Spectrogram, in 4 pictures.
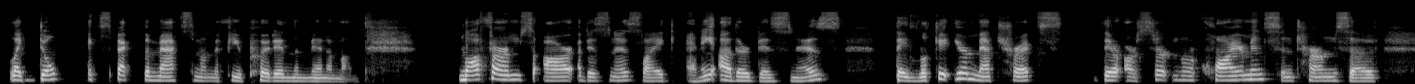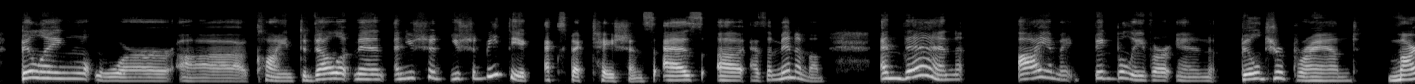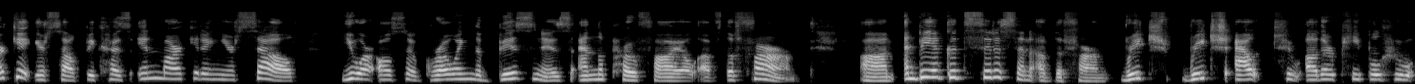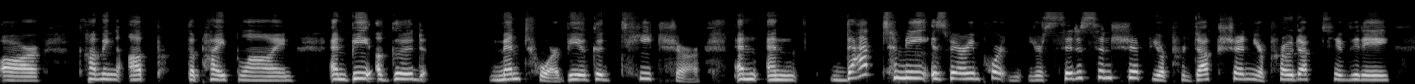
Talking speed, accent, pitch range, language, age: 130 wpm, American, 185-255 Hz, English, 40-59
